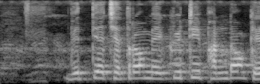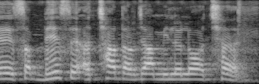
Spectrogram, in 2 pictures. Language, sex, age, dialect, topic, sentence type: Maithili, male, 56-60, Angika, banking, statement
